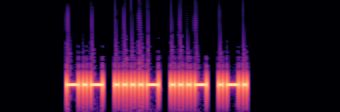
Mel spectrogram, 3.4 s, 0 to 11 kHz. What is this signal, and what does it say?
Morse code, heard as a keyed tone, about 29 wpm, 700 Hz. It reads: K4VR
